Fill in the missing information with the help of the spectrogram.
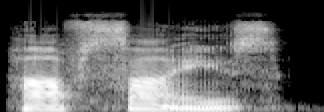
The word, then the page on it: half size: British English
